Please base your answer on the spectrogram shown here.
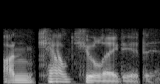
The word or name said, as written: uncalculated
